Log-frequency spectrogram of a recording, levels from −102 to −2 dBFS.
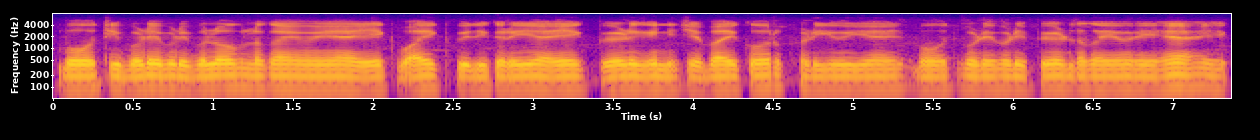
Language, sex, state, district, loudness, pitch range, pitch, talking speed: Hindi, male, Rajasthan, Bikaner, -17 LUFS, 95-100 Hz, 95 Hz, 245 wpm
